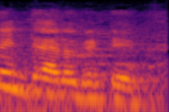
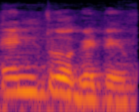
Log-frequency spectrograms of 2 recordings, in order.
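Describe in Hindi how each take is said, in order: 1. t और r के बीच एक स्वर बोला जाता है। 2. t और r के बीच कोई स्वर नहीं बोला जाता है। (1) "it's not इंटेरोगेटिव" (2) "it's actually इंट्रोगेटिव"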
